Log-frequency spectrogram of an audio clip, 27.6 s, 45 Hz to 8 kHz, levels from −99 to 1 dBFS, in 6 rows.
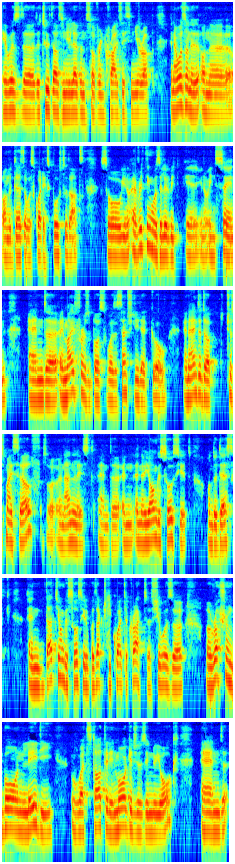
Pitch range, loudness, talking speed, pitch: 140-155 Hz, -19 LUFS, 200 wpm, 145 Hz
